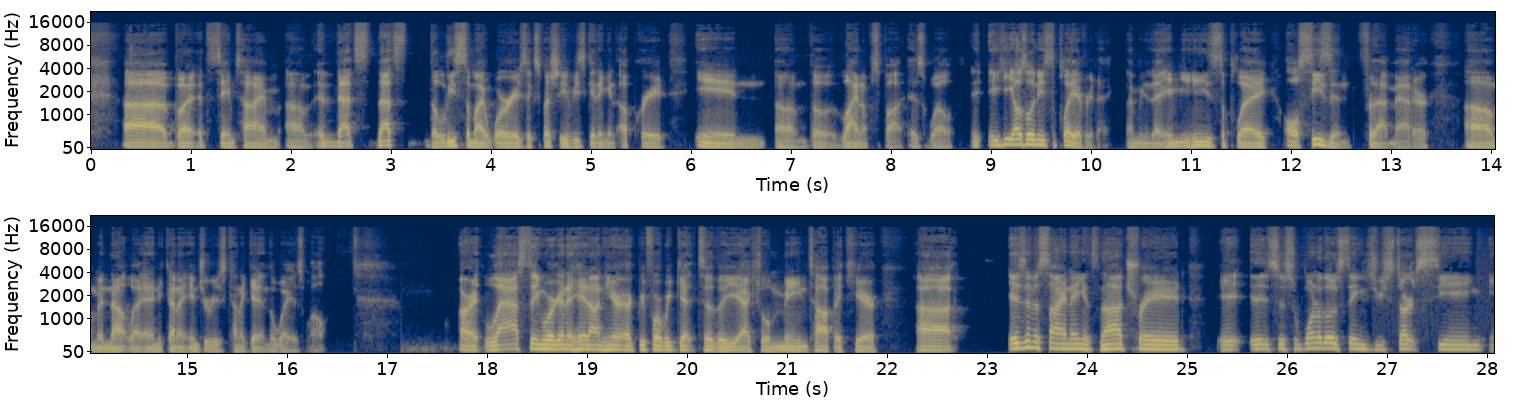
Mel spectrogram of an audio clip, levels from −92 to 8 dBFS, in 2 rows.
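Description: At 26.12 s, after "trade it it's just", Wi-Fi interference starts and runs to the end. A nearby Wi-Fi radio's beacon is being picked up and rectified by the audio circuit. It ticks steadily every 102.4 ms. The ticking sits around 40 dB below the speech.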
